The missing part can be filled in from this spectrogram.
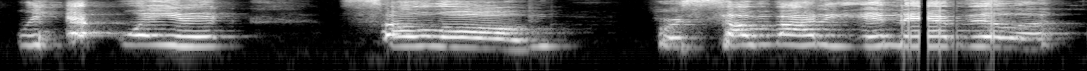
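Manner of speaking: loud, insistent proclamation; emphatic exclamation. Real, not acted. Viewer celebrating that someone finally noticed Alondria, emphatic exclamation. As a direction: belt out the long-awaited relief. Emphatic relief after waiting so long.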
